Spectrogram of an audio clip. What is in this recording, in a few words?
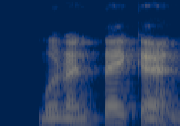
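"merantaikan", Malay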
